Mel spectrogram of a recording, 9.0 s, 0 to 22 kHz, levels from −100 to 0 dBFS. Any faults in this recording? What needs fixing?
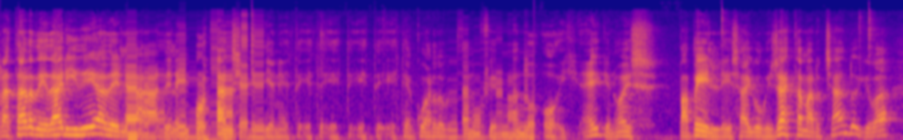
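Robotic sound from repeated short buffers appears from 1.26 to 2.68 s and again from 4.5 to 5.34 s. Both spans carry a rigid, metallic buzz at 100 Hz, and the sound only loosely keeps its shape. The likely cause is audio arriving too slowly, so the playback fills the gaps by looping roughly 10 ms of the last buffer, and most of the real material in those spans is skipped. Prevent it by giving the stream a larger jitter buffer.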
